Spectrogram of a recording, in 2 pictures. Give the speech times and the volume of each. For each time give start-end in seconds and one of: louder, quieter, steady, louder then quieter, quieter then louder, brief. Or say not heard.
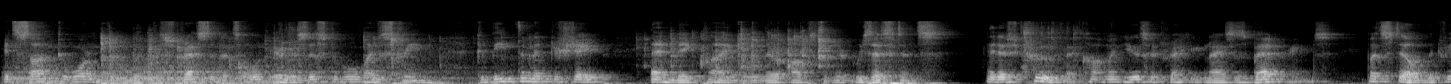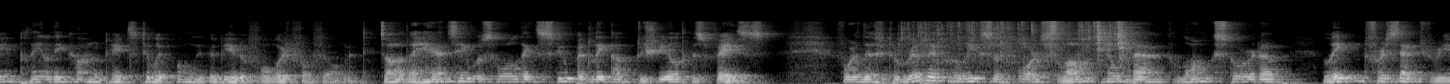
0.0-28.9 steady.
